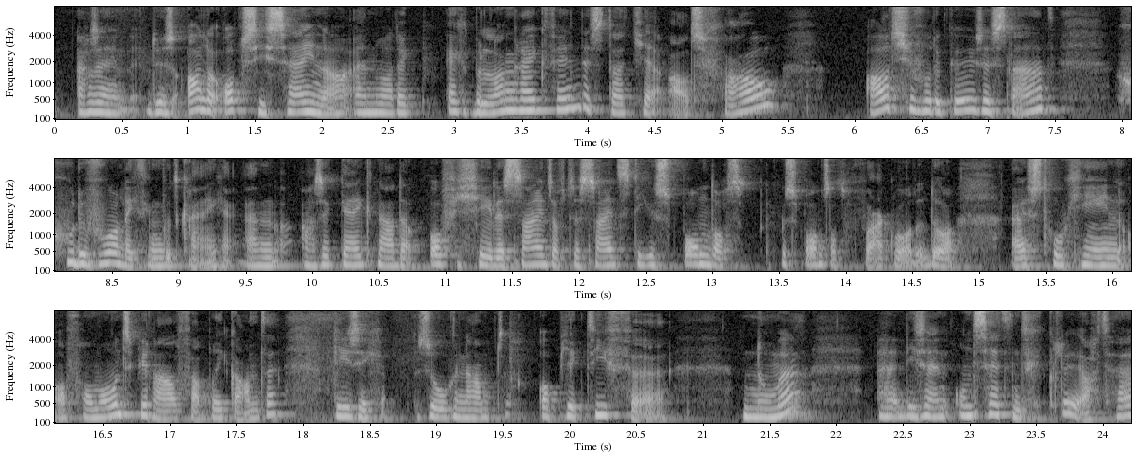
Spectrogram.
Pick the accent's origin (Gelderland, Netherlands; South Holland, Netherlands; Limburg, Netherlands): Limburg, Netherlands; South; Ik kom uit Zuid-Limburg, zoals je wel hoort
